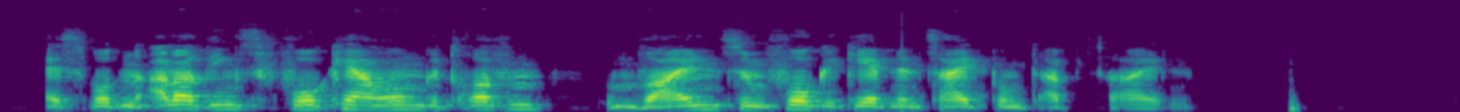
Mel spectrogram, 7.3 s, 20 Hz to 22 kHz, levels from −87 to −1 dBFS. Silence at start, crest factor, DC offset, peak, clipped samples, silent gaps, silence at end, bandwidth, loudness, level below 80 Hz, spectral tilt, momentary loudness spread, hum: 0.25 s; 18 dB; under 0.1%; 0 dBFS; under 0.1%; 6.05-6.09 s, 6.24-6.39 s; 0.8 s; 7.4 kHz; -18 LUFS; -72 dBFS; -7 dB/octave; 12 LU; none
